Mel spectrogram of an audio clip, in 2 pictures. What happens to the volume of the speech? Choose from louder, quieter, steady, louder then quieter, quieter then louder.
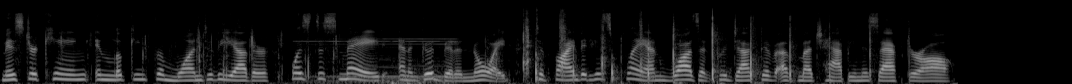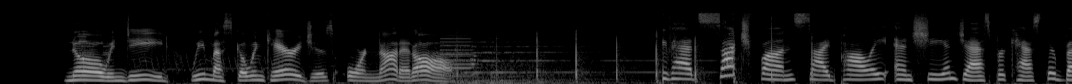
steady.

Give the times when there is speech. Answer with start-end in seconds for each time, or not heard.
0.0-9.5, 11.3-15.3, 17.4-21.4.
